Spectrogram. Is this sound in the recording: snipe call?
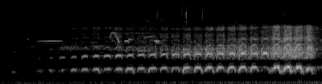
yes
